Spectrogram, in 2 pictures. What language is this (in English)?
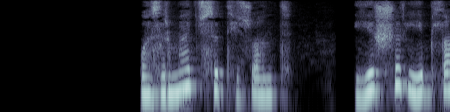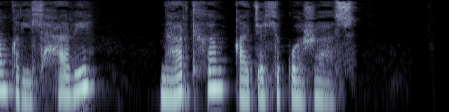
Kabardian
